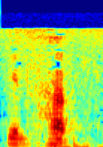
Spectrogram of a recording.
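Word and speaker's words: Idhab (اذهب): Idhab dibacanya fathah karena dari yadhabu. Yadhabu sehingga menjadi idhab.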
